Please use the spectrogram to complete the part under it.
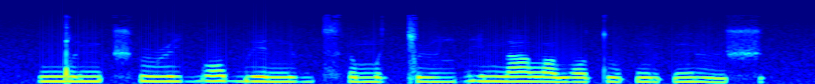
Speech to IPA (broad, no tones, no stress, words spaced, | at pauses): ŋ͡ǃʉɲt͡ʃʰʉɭiɠɔ benʉɡt͡sʰə məǀʉʎɓi nalˠəwɔ tuʔŋʉʔɲʉʃ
